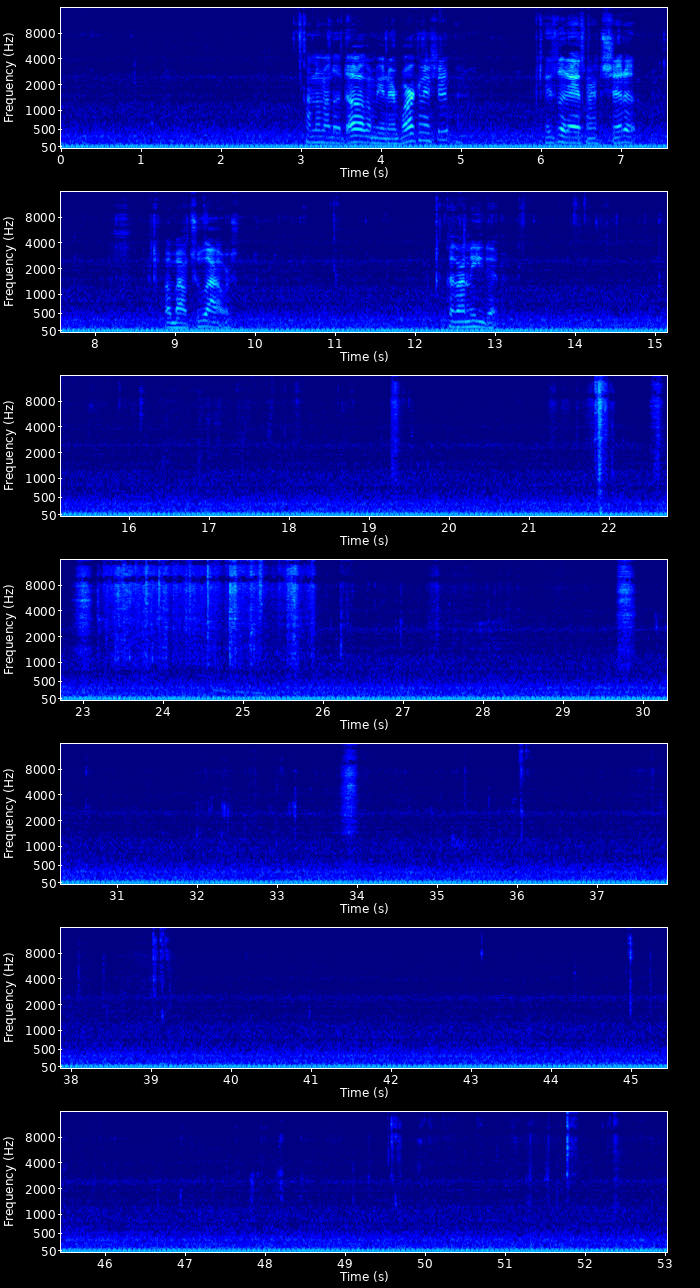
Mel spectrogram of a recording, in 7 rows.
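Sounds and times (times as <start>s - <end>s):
car cabin engine rumble: 0.0s - 53.0s
rustling: 21.7s - 26.3s.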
